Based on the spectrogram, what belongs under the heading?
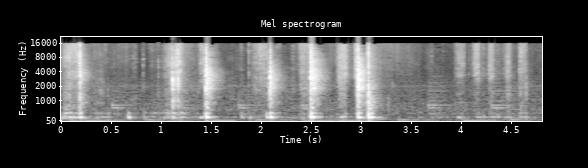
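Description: Chef's knife cutting through watermelon and rind and knocking on the cutting board: about seven sharp chops, several coming in quick pairs.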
